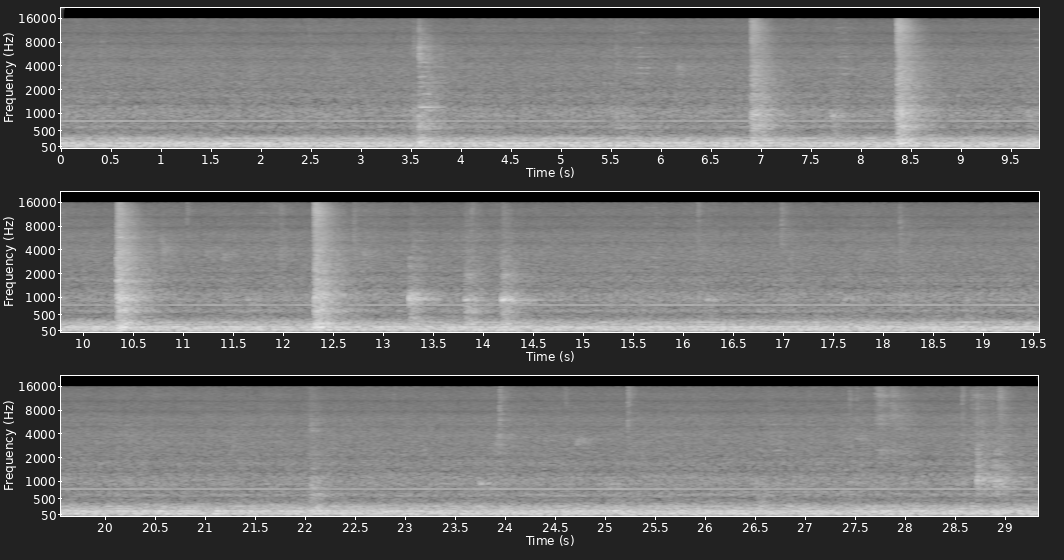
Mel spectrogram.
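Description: Kitchen ambience: a steady low hum of running kitchen machinery, with a handful of sharp knocks and clatters from work at the counters, most of them in the first half.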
